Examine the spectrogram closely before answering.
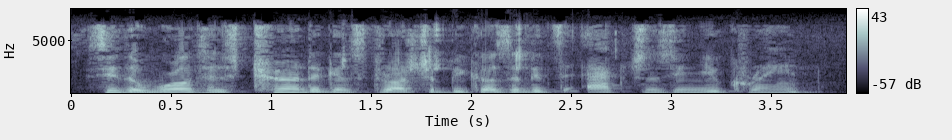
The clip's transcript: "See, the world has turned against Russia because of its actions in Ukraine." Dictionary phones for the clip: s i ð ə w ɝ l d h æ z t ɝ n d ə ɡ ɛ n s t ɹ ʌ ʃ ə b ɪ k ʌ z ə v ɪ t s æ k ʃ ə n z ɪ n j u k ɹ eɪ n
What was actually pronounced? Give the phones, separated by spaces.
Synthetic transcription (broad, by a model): s i ð ə w ɝ l d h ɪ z t ɝ n d ə ɡ ɛ n s t ɹ ʌ ʃ ə b ɪ k ʌ z ə v ɪ t s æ k ʃ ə n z ɪ n j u k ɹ eɪ n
